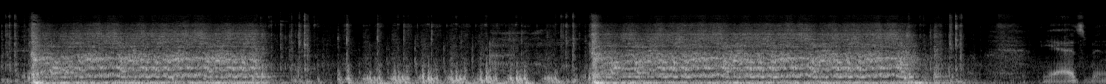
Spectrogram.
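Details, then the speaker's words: Fox-body Zephyr with carbureted V8, possibly a small block with Turbo 350, first spring start after storage with batteries left connected: catches, stumbles, nearly dies, runs rough then quits; almost needed gas poured down the carburetor; hard cold start. "probably almost had to pour gas down the carburetor to get it started"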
